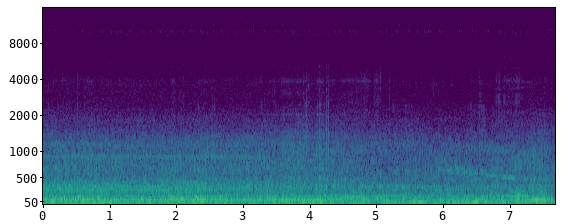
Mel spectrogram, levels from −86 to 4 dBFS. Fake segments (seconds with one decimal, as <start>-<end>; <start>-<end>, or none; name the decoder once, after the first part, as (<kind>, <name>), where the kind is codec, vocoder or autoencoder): none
